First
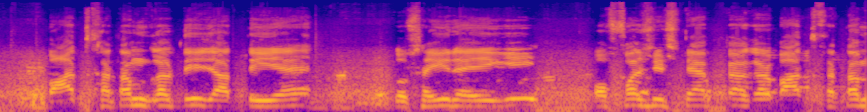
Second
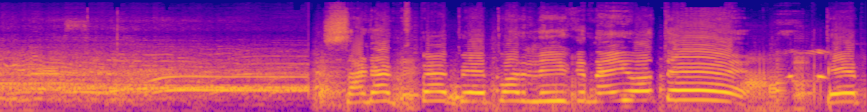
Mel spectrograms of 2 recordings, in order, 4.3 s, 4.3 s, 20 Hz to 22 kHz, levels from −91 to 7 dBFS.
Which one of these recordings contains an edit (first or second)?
second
